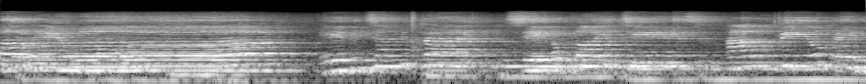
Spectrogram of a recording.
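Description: Male barbershop quartet singing a cappella in close four-part harmony. The held chords shift about three seconds in and again about seven seconds in.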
